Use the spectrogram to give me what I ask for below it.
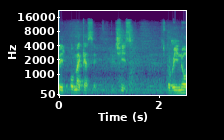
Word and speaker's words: omakase: Something really cool that you do is your, and I'm going to mispronounce it, Omakase? Omakase.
